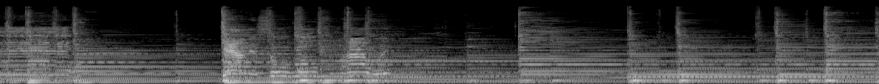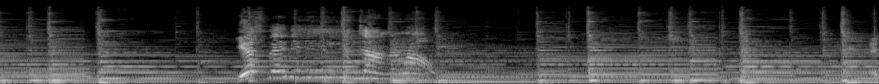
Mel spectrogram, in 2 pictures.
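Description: Steel-string acoustic guitar strummed in a slow blues, an instrumental passage of ringing chords.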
